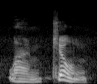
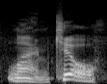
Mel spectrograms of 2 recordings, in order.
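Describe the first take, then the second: First: The word ends with an N sound. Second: The word ends without an N sound. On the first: The speaker calls it right. "It's lime kiln" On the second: The speaker calls it wrong. "My mom dutifully taught me to say lime kill"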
